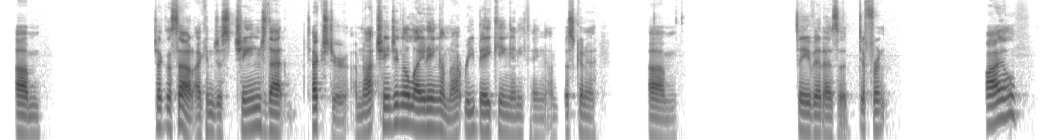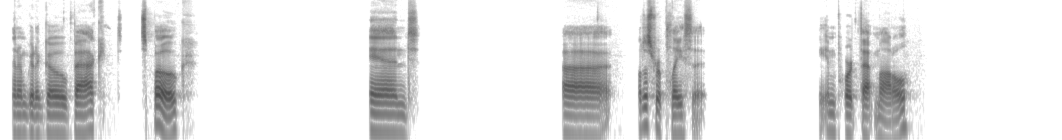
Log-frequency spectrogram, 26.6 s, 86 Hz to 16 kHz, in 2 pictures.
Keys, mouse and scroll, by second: 1.6 click, 8.4 click, 9.6 2, 9.8 Return, 14.0 click, 19.2 click, 21.3 scroll up 1, 23.9 click.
